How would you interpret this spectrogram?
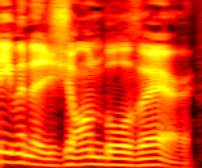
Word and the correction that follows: Bouvier: It's probably Bouvier. – Oh, probably. – But thanks to Kiss fans everywhere, it's now Bouvier.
